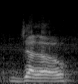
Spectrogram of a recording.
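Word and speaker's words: Jell-O: celebrate your glorious j-e-l-l-o it's a company that rhymes with hello it rhymes with mellow it's called jello jello but you can also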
